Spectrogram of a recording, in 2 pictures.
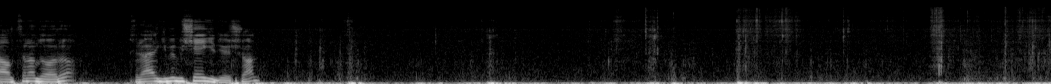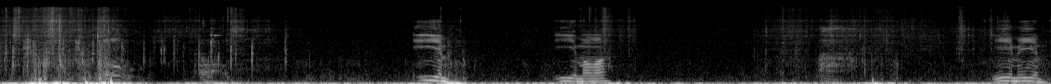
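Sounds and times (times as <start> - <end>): footsteps through dry brush: 2.8 - 13.7, 16.4 - 21.0
twigs crackling: 5.8 - 14.2, 14.8 - 21.0
stones knocking and crunching: 6.1 - 8.6, 9.3 - 13.6
camera handling rumble: 9.4 - 13.5.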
